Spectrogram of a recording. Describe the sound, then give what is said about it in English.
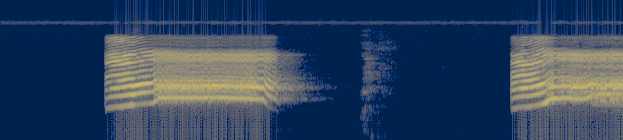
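Two shrill, high-pitched screams from a rabbit, each a loud, sustained, harmonic wail about a second long, separated by a short quiet gap; the second scream is cut off at the end. “It's a rabbit.”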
